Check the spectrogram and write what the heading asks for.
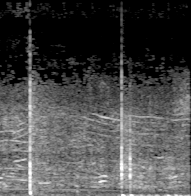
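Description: Aerial fireworks shells bursting: one sharp bang about half a second in, then two more in quick succession near the end. Voices of the watching crowd run underneath.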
